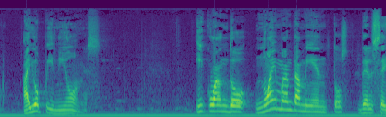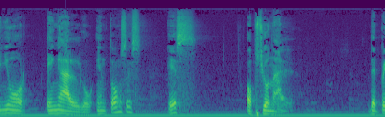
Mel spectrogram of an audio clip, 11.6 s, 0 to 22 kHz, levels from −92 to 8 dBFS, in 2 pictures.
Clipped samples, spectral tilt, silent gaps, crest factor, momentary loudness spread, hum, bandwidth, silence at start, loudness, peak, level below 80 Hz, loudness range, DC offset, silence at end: under 0.1%; -3.5 dB/octave; none; 20 dB; 25 LU; none; 16 kHz; 0 s; -18 LUFS; 0 dBFS; -36 dBFS; 5 LU; under 0.1%; 0 s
